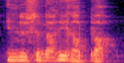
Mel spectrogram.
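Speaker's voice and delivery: high, forceful refusal; defiant cry. A narrator's reading. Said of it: "s'écria-t-elle". (cri de refus, voix haute)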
